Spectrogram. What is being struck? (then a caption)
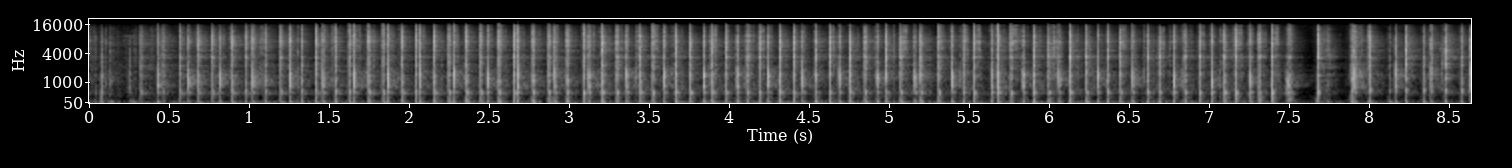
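Small printed cardboard box. A small, hollow, printed cardboard box for a speed cube is held in both hands and tapped rapidly on its sides with fingertips and nails. The result is a steady stream of quick, dry, hollow knocks with a low thump and almost no ring, interrupted by a brief pause near the end before the tapping resumes.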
